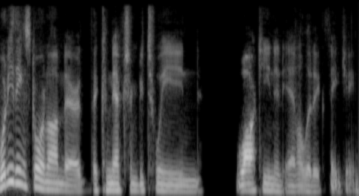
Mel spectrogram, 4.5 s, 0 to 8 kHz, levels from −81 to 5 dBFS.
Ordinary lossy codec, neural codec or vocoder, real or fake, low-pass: MP3, 48 kbps; codec, 16 kHz, 1 kbps, X-Codec, HuBERT features, trained on balanced general audio; fake; 7.2 kHz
